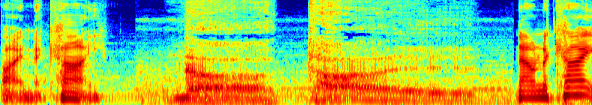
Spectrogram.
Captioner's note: Nakai growls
